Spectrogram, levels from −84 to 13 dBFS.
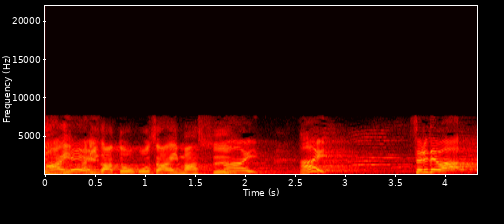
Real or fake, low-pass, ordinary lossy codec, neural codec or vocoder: real; none; none; none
